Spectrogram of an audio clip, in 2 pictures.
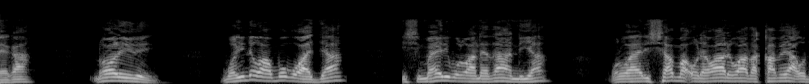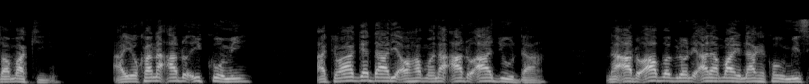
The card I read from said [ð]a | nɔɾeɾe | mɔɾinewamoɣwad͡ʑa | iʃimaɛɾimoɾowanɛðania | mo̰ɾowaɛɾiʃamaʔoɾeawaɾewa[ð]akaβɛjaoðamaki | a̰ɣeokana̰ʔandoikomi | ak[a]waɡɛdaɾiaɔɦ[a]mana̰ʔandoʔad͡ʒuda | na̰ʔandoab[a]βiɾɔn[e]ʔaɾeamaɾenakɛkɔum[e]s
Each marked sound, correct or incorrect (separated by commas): incorrect, correct, incorrect, correct, correct, incorrect, incorrect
